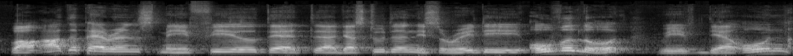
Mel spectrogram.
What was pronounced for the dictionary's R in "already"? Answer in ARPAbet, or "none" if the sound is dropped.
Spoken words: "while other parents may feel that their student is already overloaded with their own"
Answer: R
